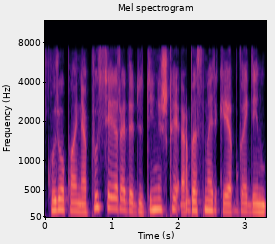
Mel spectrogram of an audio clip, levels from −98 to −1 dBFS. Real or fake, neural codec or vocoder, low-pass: fake; codec, 16 kHz, 1 kbps, X-Codec, HuBERT features, trained on balanced general audio; 7.2 kHz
